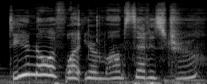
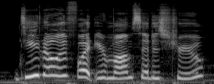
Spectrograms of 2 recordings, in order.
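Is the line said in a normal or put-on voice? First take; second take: put-on; normal. First: It is said in an odd put-on voice. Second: It is said in a plain, normal voice.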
